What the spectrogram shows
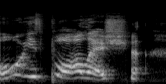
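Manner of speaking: heavy, strong Minnesota accent. Responding when a co-host says the man in his story is Polish: really Minnesotan accent. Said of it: "I don't know why I said that in like a really Minnesotan accent".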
